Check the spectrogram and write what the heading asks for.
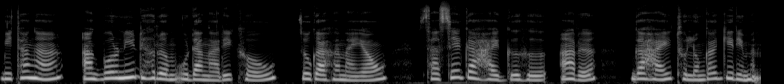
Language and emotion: Bodo, neutral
